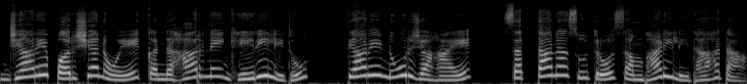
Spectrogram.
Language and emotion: Gujarati, neutral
